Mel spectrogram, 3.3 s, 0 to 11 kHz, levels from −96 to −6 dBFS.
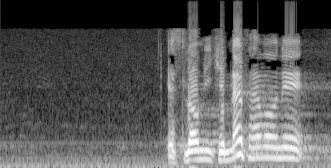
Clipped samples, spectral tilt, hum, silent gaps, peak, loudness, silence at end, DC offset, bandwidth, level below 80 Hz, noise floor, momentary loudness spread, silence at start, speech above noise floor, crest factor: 1%; -6.5 dB/octave; 50 Hz at -40 dBFS; none; 0 dBFS; -11 LUFS; 0 s; under 0.1%; 11 kHz; -38 dBFS; -36 dBFS; 8 LU; 0.25 s; 26 dB; 14 dB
